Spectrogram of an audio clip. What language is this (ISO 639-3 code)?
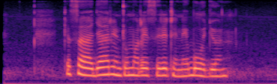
mas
